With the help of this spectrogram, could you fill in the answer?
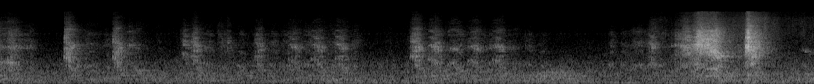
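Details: Orphaned red fox cubs in a pen, later returned to the wild, give harsh, breathy, rasping calls in irregular bursts, ending with a louder scratchy squeal.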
